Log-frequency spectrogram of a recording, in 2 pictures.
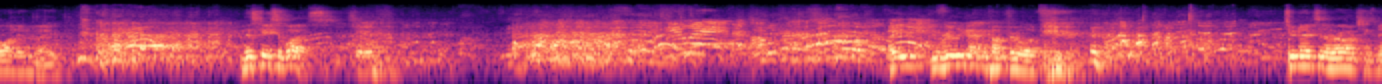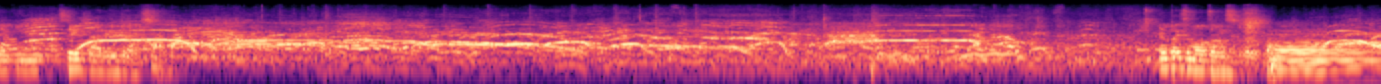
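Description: A man talks casually through a microphone on a stage.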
